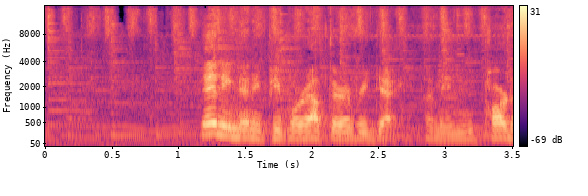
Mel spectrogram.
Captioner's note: male Voice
